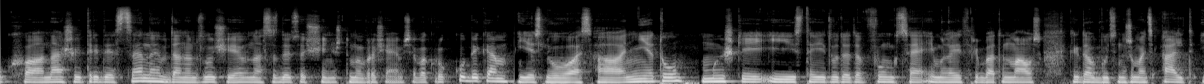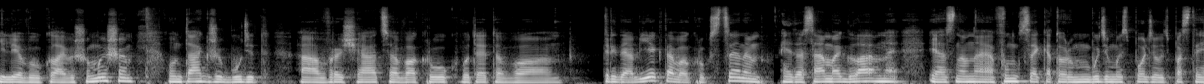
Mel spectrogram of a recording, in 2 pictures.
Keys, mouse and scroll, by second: 10.9-14.0 middle drag.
